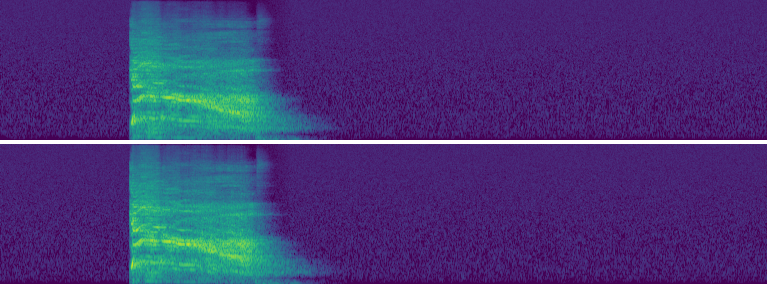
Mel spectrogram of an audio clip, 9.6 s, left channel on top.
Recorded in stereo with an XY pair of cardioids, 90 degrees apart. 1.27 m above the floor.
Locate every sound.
1.6 s a shout: 50° right, 0.9 m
